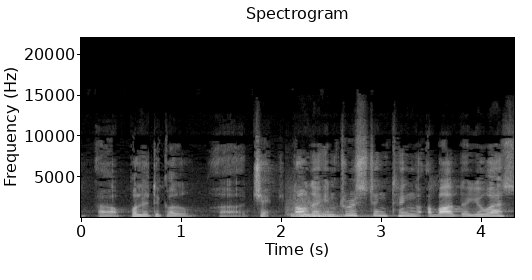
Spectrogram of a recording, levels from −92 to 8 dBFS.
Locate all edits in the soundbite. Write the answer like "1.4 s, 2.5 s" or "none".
2.0 s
